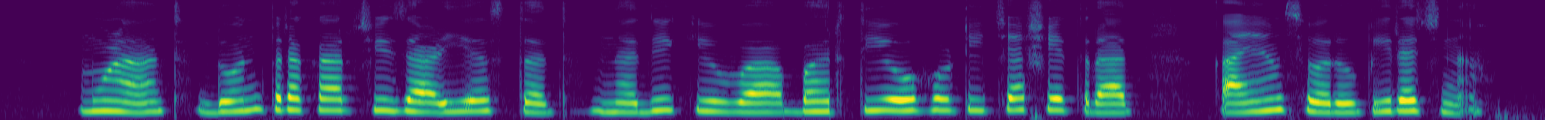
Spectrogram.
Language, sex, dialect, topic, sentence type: Marathi, female, Southern Konkan, agriculture, statement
